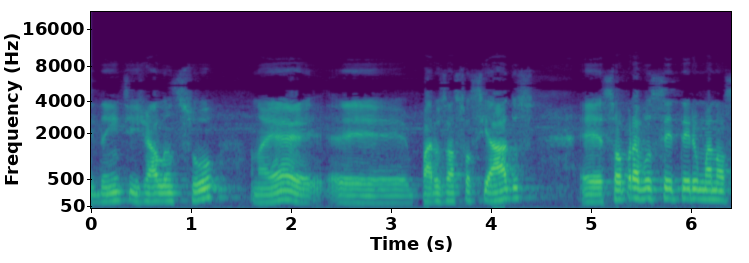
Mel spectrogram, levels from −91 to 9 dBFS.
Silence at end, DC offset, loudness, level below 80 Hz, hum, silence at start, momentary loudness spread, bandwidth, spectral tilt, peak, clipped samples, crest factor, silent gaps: 0 s; under 0.1%; -21 LUFS; -62 dBFS; none; 0 s; 11 LU; 8.2 kHz; -6.5 dB/octave; -6 dBFS; under 0.1%; 16 dB; none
